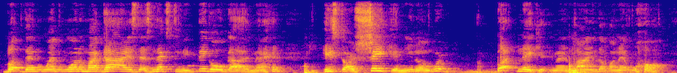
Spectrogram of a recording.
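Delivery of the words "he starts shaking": ordinary talk, nothing marked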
